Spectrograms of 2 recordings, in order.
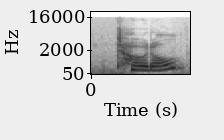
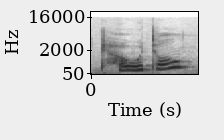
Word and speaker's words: total: how strong it is total has an O sound in the middle of a word so here you would hear a little bit of that mu sound at the end of oh so people might say total oh but that would be pretty unusual instead it's gonna be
